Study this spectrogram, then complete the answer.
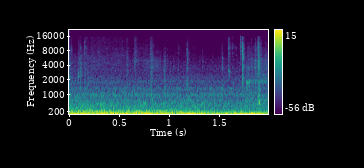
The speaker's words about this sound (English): I do these little 10 minute talks as I'm driving, usually to work.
